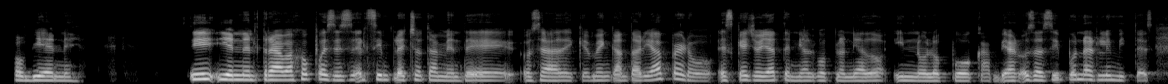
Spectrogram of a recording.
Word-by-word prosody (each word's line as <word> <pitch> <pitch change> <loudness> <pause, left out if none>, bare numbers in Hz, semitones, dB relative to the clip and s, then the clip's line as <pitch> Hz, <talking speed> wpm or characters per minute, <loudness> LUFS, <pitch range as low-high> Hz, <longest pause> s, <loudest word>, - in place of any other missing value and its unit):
Conviene. 185 -3 +1 1.0
Sí, 245 +1 +7
y 230 -1 +7
en 220 -1 +6
el 210 0 0
trabajo, 210 +2 +4
pues 230 -3 +1
es 195 +1 -2
el - - -2
simple 220 -1 0
hecho 210 -3 -4
también 185 -4 -3
de, 185 0 -2
o 180 - -4
sea, 180 -1 0
de 180 -1 -4
que 180 0 -9
me 190 +1 -3
encantaría, 195 +6 -2
pero 185 -11 -3
es 190 - -3
que 205 - -1
yo 195 0 -2
ya 190 +1 +1
tenía 175 -1 -4
algo 175 0 -5
planeado 175 +1 -3
y 180 - -3
no 175 -2 0
lo 165 0 -1
puedo 170 0 0
cambiar. 170 +1 -3
O - - 0
sea, 195 -2 0
sí 105 - -4
poner 220 - -1
límites 210 - -4
190 Hz, 190 wpm, -21 LUFS, 175-210 Hz, 1.0 s, Sí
